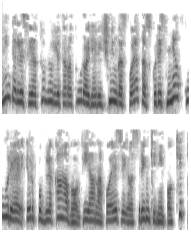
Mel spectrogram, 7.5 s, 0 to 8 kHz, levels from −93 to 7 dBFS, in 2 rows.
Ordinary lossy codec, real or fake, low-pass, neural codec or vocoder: MP3, 24 kbps; fake; 7.2 kHz; codec, 44.1 kHz, 7.8 kbps, DAC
